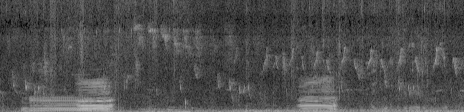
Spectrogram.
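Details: Cows and bulls bounding down a lush green hill in the countryside: two rich, slightly rising moos about four seconds apart, over a steady rural background with high bird twitters.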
